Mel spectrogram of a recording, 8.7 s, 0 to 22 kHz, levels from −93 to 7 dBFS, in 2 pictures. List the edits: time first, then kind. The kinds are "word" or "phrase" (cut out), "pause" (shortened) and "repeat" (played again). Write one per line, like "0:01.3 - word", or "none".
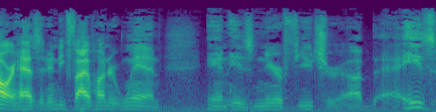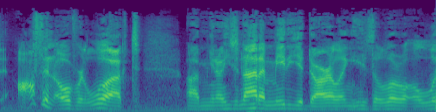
none

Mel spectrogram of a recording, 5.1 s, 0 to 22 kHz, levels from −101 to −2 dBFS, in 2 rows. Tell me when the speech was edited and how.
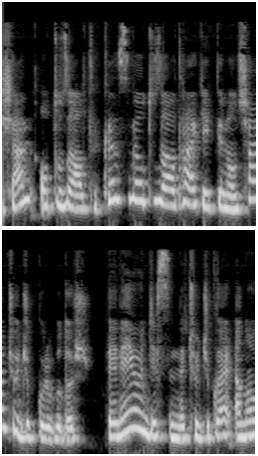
0:03.5 - pause

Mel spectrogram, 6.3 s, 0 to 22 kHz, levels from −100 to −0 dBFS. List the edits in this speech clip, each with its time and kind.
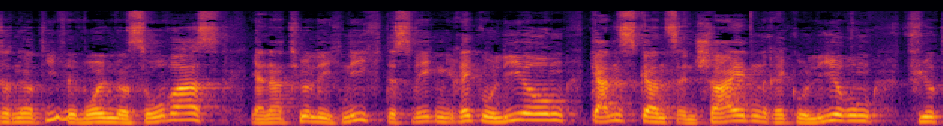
0:03.9 - pause

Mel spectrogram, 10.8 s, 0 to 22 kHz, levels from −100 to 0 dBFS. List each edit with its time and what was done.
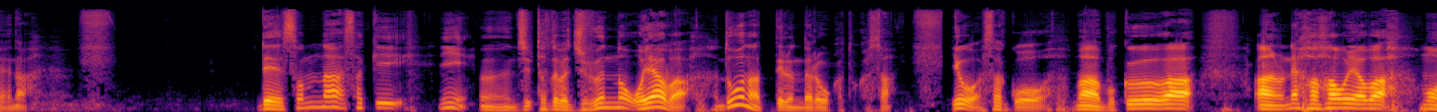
0:03.6 - pause
0:07.1 - pause

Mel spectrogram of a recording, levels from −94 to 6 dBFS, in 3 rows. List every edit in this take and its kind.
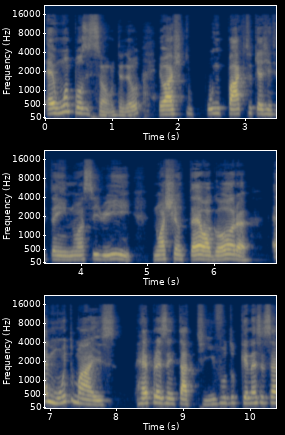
none

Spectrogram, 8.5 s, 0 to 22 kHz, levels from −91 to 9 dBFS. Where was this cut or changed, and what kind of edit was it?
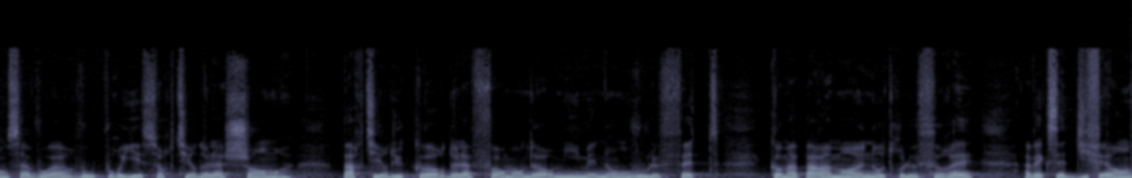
none

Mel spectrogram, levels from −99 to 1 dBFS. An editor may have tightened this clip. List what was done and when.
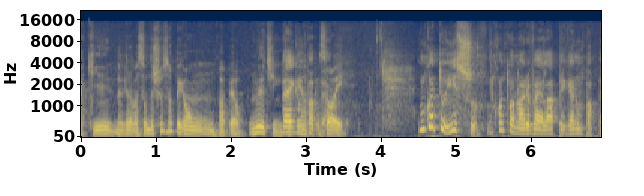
none

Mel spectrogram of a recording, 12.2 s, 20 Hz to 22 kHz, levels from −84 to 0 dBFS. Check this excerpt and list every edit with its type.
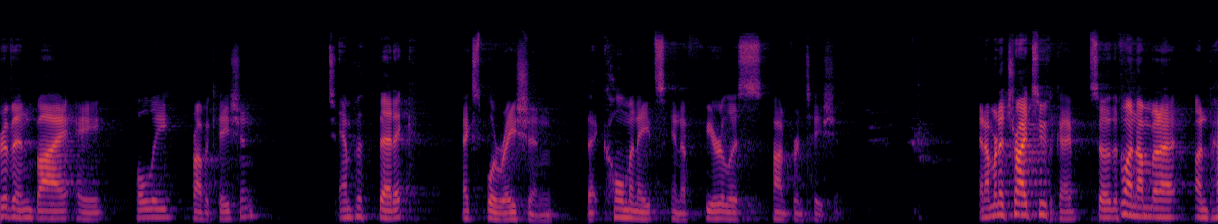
0:03.3 - word
0:07.7 - pause
0:10.5 - word
0:11.2 - word

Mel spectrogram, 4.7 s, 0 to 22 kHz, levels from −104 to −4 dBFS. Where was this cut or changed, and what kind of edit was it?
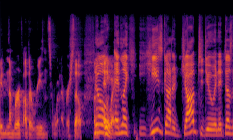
0:01.9 - word

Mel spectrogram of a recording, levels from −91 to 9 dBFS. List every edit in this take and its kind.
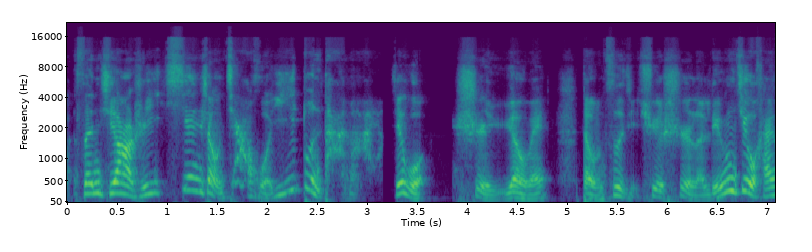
0:03.2 - pause

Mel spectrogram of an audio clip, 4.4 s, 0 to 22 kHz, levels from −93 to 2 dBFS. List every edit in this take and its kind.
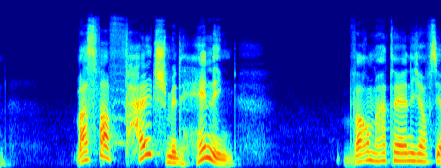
none

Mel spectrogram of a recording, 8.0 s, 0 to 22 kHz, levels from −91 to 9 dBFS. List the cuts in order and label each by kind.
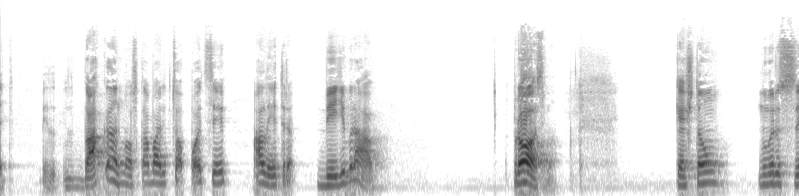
0:01.2 - word

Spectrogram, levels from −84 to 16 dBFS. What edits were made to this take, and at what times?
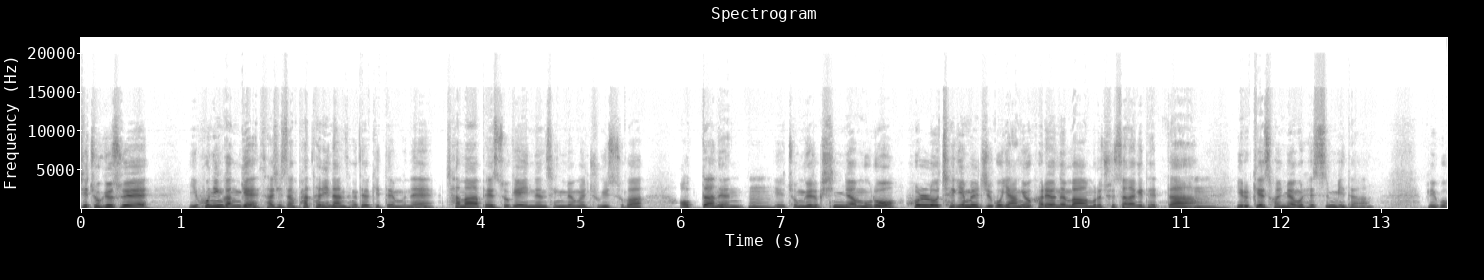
0:03.6 - pause
0:08.2 - pause

